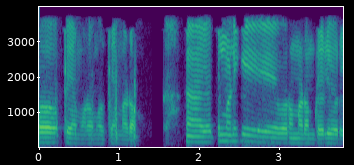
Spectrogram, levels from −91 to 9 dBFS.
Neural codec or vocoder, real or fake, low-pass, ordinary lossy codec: none; real; 3.6 kHz; MP3, 32 kbps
